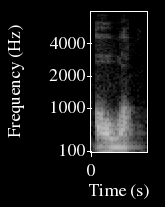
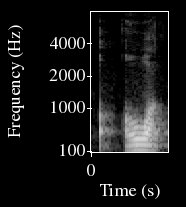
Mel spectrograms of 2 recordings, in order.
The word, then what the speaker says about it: oak: So he recited the poem about the Owak tree. Hindi ko pa nakita kung ano yung nasan yung poem na iyan. Now his parents corrected him na hindi owak yun. It's an oak tree.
